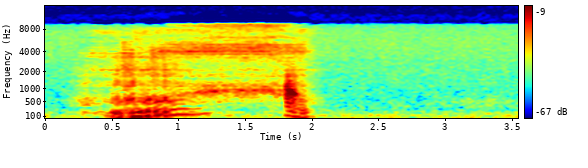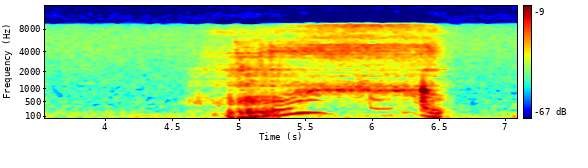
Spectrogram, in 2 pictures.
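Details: Adult snoring during sleep, recorded with the SnoreLab snoring app: two loud, rattling, low snores on the in-breath, each ending in a short snort, about four seconds apart.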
